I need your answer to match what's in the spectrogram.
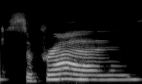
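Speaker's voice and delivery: usual speaking voice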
